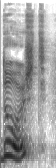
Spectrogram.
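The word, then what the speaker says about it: дождь: It's pretty um phonetically pretty unusual word because sometimes people say dosht. I prefer to say dosht, but some people say dosh like sh instead of zh d and soft sign they say sh. How to say it's up to you. Both variants are just fine.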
